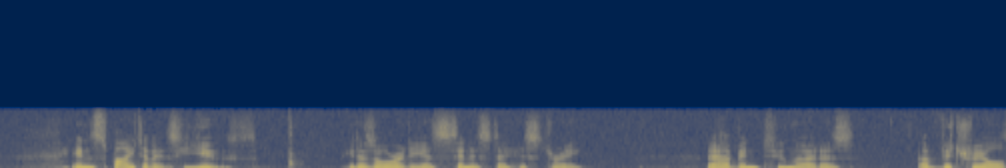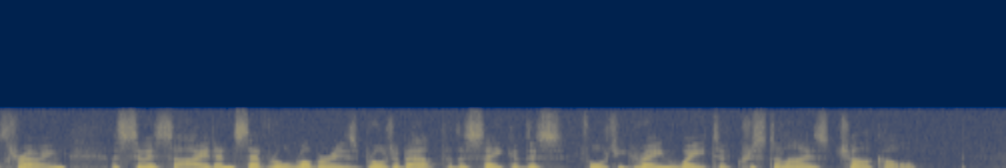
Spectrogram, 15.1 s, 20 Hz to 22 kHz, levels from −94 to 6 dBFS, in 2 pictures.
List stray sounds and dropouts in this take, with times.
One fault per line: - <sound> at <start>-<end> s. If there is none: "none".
- squeak at 2.2-2.3 s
